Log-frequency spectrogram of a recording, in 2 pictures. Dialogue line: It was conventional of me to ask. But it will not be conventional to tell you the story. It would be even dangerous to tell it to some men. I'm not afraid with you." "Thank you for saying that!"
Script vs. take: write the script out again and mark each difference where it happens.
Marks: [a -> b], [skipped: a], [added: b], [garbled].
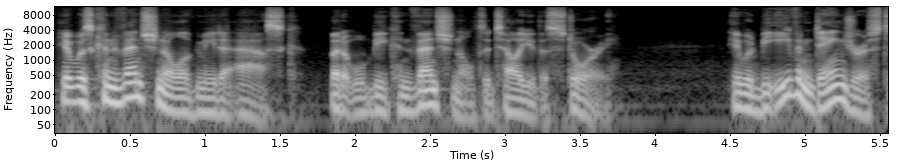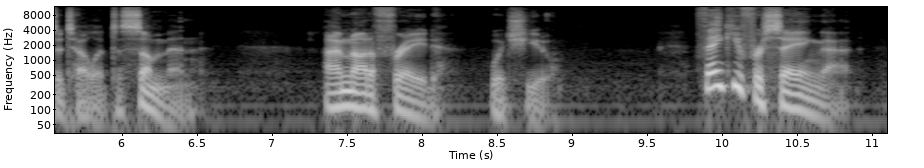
It was conventional of me to ask. But it will [skipped: not] be conventional to tell you the story. It would be even dangerous to tell it to some men. I'm not afraid [with -> which] you." "Thank you for saying that!"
